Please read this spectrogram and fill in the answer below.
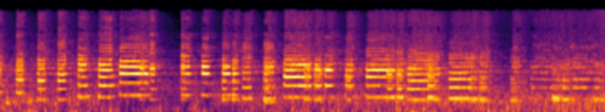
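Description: Telolet basuri multi-tone musical air horn on a Jetbus coach, playing a quick melody of short notes that change pitch several times a second as the bus passes.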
